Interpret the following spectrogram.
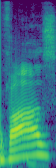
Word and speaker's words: vase: in the shape of a vase or vas if you pronounce it like that and it has like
